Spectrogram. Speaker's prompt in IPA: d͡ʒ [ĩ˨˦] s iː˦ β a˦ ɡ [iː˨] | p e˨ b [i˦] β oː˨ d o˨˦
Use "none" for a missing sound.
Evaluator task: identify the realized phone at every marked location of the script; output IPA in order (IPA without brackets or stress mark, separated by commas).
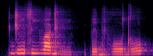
ĩ˦, iː˨, i˨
